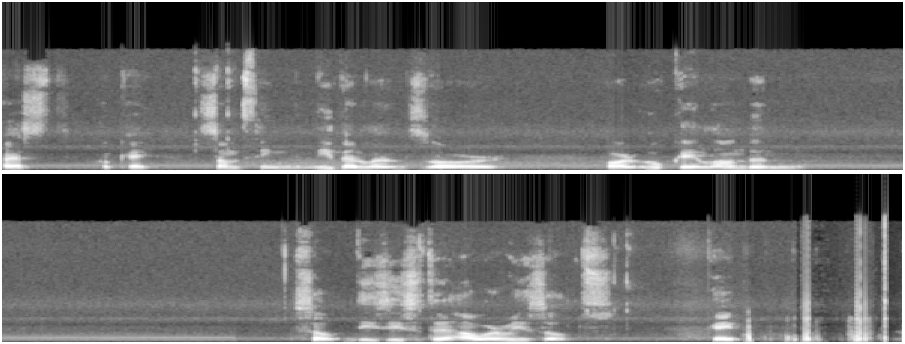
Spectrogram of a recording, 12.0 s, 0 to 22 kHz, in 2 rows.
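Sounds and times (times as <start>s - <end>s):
faint hum of held tones: 0.0s - 12.0s
low hiss: 0.0s - 12.0s.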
